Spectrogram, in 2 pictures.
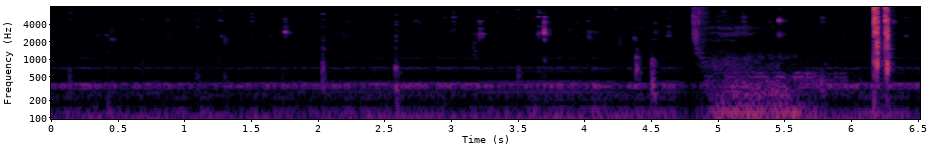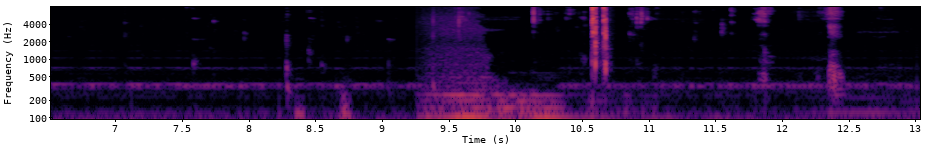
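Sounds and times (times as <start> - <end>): wet mouth clicks and chewing: 0.0 - 5.0, 7.1 - 9.3, 10.6 - 13.0.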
